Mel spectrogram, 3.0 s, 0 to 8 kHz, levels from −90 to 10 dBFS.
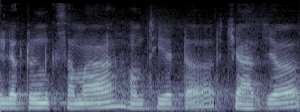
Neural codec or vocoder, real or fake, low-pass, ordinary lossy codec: none; real; 7.2 kHz; MP3, 64 kbps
